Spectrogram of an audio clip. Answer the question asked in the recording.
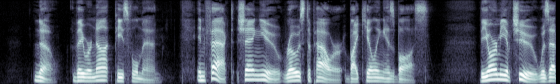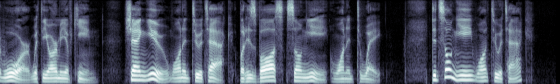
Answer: No, he didn't want to attack.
